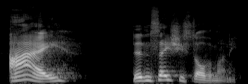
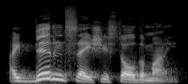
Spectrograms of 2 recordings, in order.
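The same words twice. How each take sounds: First: The stress falls on the word I. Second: The stress falls on the word didn't. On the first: Someone else said it. "Somebody else said it" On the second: The listener wrongly believes it was said. "And apparently you think I did"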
